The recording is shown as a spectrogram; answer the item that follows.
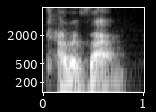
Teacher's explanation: I pronounce the word caravan with the emphasis on the last syllable. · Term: the northern way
